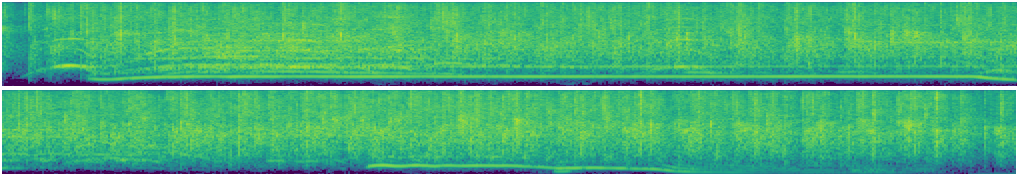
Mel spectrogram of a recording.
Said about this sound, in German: Also, jetzt nochmal euer Applaus für den dänischen Bong.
